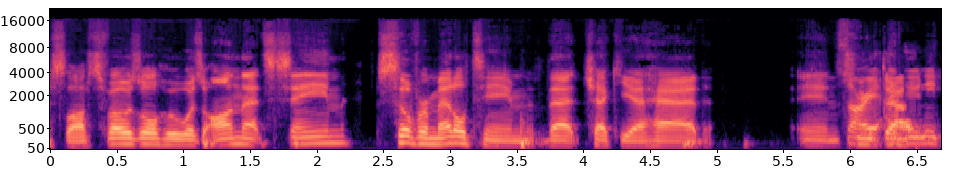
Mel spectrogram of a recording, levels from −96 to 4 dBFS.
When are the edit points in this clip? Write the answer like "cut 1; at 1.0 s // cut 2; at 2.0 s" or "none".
cut 1; at 2.3 s

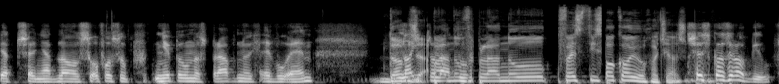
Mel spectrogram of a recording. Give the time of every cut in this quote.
cut 1; at 1.0 s // cut 2; at 2.6 s // cut 3; at 4.3 s // cut 4; at 4.7 s // cut 5; at 6.0 s

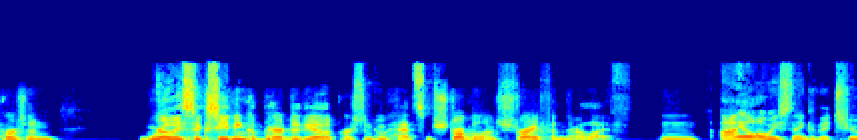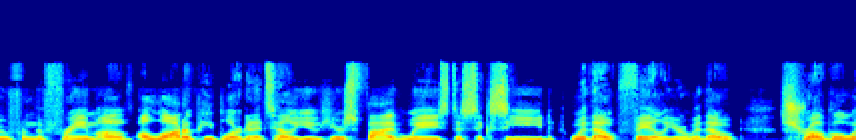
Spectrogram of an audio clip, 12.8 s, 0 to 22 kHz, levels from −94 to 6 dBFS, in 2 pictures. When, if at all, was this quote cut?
cut 1; at 5.3 s // cut 2; at 10.6 s

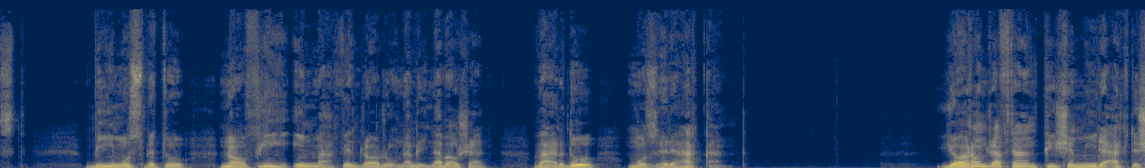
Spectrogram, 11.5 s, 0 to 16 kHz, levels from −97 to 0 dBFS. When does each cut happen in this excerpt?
none

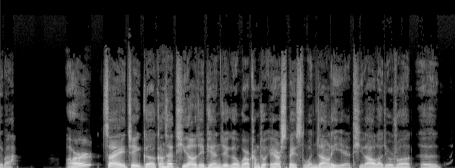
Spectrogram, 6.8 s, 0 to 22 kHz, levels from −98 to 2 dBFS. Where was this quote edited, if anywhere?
none

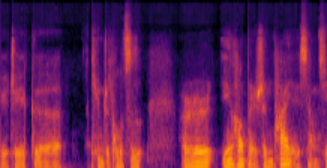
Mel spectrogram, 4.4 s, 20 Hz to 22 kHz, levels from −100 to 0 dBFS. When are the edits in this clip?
cut 1; at 1.2 s

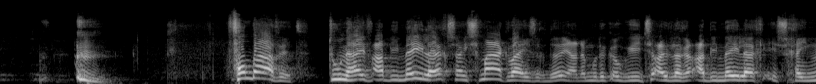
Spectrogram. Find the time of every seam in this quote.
cut 1; at 2.1 s // cut 2; at 3.2 s // cut 3; at 3.7 s

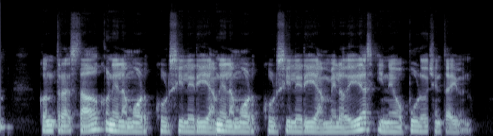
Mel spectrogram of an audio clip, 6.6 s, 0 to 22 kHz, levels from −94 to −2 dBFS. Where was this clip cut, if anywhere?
cut 1; at 2.9 s // cut 2; at 5.7 s

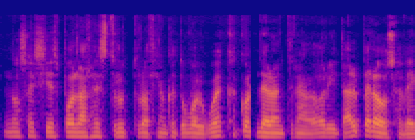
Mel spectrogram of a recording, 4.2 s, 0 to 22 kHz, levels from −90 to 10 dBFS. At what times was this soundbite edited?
cut 1; at 2.5 s

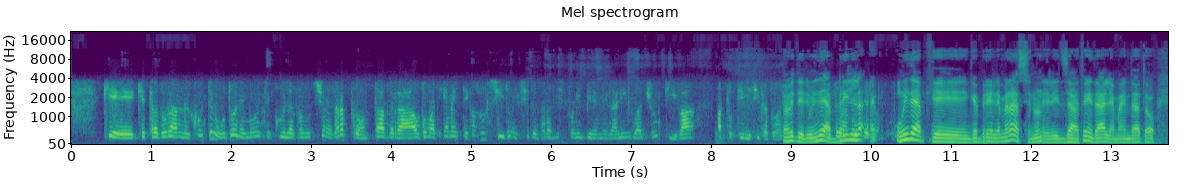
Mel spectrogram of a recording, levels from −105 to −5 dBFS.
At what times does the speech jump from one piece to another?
cut 1; at 5.0 s // cut 2; at 8.9 s // cut 3; at 10.7 s // cut 4; at 12.1 s

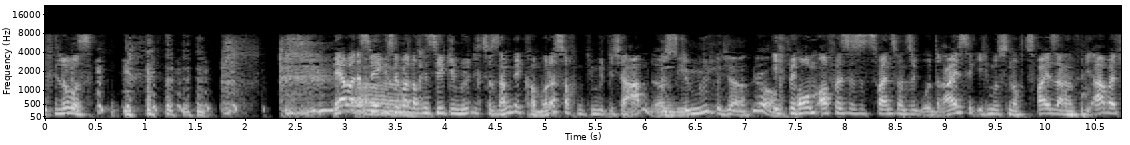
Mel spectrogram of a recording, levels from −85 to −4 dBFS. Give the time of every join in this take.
cut 1; at 7.5 s

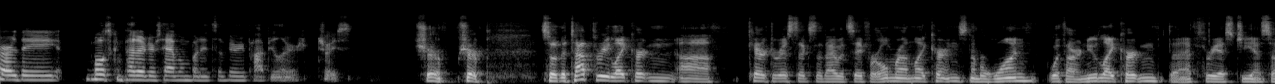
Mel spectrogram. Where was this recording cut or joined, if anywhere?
none

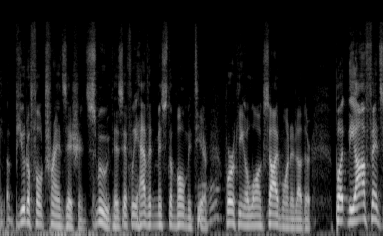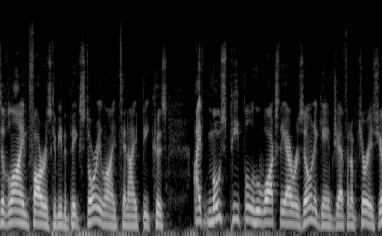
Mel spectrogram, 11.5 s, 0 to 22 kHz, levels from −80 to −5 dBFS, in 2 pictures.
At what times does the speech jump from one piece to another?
cut 1; at 6.2 s // cut 2; at 6.5 s // cut 3; at 8.8 s

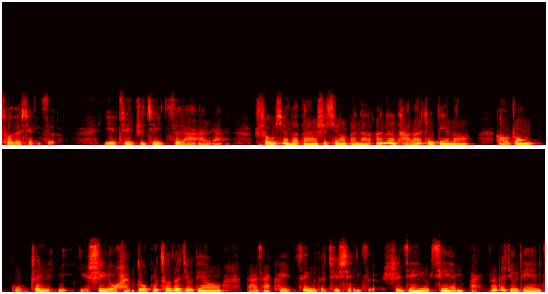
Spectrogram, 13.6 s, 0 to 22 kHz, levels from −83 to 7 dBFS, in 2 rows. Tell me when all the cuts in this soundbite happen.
cut 1; at 6.1 s

